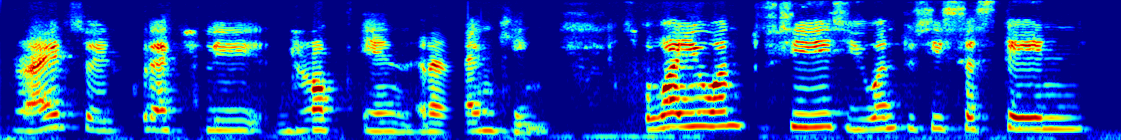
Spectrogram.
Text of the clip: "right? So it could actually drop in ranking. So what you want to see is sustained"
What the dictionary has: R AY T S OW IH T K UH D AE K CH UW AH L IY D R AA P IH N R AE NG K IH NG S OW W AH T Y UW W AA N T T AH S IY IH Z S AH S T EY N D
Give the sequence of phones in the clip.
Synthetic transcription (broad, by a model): R AY T S OW IH T K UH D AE K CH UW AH L IY D R AA P IH N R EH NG K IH NG S OW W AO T Y UW W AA N T S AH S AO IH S S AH S T EY N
